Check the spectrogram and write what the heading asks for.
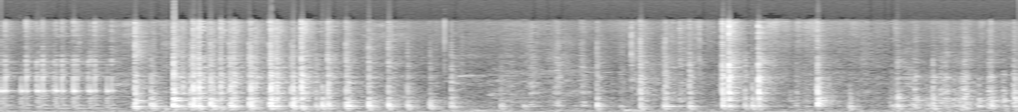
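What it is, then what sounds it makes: Terracotta clay water filter. Fingertips tap and scratch the domed top and upper body of a large, hollow, reddish-brown fired-clay terracotta water filter with a red band and a FILTRO label. The result is a dense, irregular run of short, dull knocks with a low hollow body tone, mixed with soft scraping. There is no ringing after each tap.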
